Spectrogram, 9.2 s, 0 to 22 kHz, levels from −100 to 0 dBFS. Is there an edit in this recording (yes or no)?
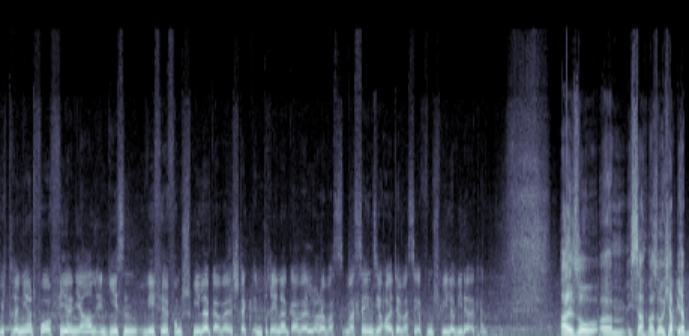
yes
